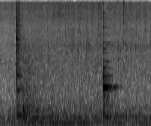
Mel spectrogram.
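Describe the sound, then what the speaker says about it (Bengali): Tomato paste goes into a sizzling spice mixture in a pan for a Bengali raw jackfruit and prawn curry, giving two brief splatty bursts over a faint, steady frying hiss. "এবার আমি যে টমেটোটা পেস্ট করে রেখেছিলাম সেটা এর মধ্যে দিয়ে দেবো।"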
